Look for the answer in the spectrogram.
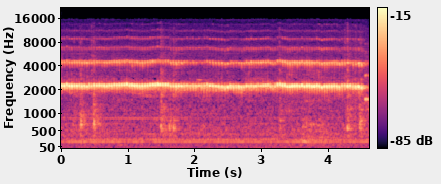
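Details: Singing male Malinois Waterslager canary holding a long, continuous rolling trill on a steady high pitch for over four seconds. Faint soft clicks sound underneath, over a low background hum.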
